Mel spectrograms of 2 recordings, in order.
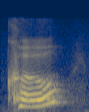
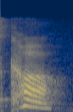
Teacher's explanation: The O is very open, and this is the meaning of the symbol here.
